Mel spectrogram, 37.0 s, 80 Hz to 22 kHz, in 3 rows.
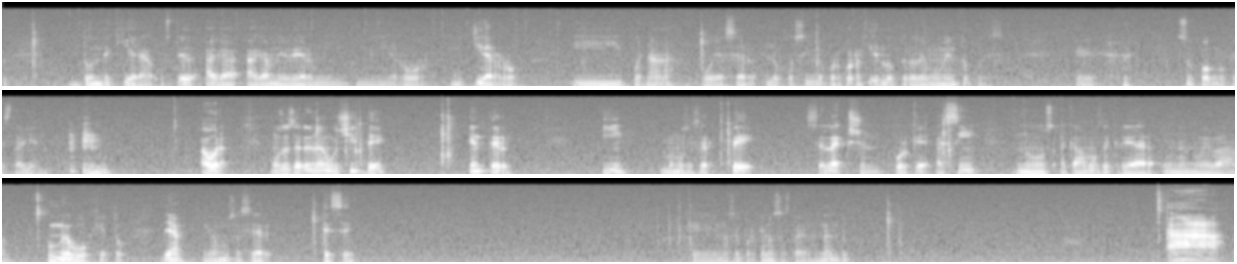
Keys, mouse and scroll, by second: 0.2 alt+shift+right click, 1.6 alt+shift+right click, 2.4 alt+shift+right click, 3.0 alt+shift+right click, 3.7 alt+shift+right click, 4.1 alt+shift+right click, 4.5 alt+shift+right click, 6.0-6.4 scroll up 1, 6.5 shift+click, 7.9 alt+shift+right click, 8.8-9.6 scroll down 4, 10.2 scroll up 2, 11.1-12.4 drag, 15.2 shift+d, 16.2 Return, 18.9 p, 19.9 click, 21.2 Tab, 21.8 right click, 27.2 s, 30.8 Escape, 32.9 s, 35.7 Escape, 36.8-36.9 scroll up 2.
